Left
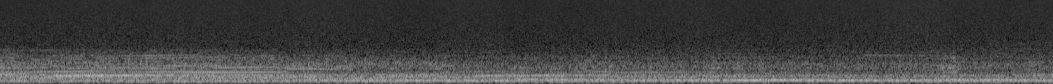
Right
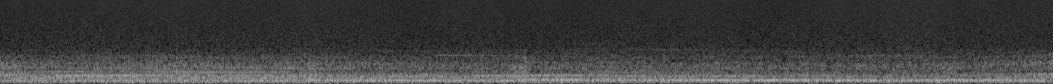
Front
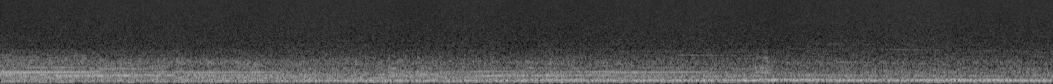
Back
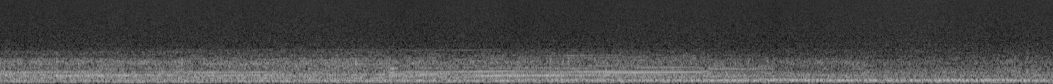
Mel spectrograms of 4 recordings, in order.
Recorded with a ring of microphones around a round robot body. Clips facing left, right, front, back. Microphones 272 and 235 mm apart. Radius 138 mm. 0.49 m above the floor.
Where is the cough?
I don't hear a cough.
